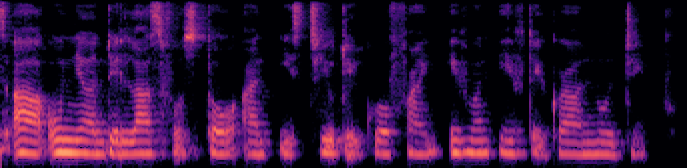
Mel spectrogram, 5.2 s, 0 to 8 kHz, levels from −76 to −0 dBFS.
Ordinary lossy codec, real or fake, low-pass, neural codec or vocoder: none; fake; none; codec, 16 kHz, 2 kbps, FunCodec, trained on LibriTTS, 25 frames a second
